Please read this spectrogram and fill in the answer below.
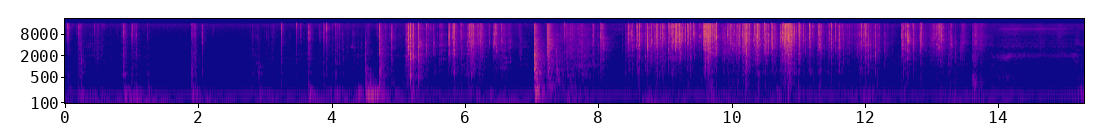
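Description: A sealed trading-card box being worked open with a small blade, with sparse small clicks and scrapes, then from about five seconds in a dense run of crinkling and tearing as a foil card pack is ripped open, with one sharper knock about seven seconds in. A steady low hum runs underneath.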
